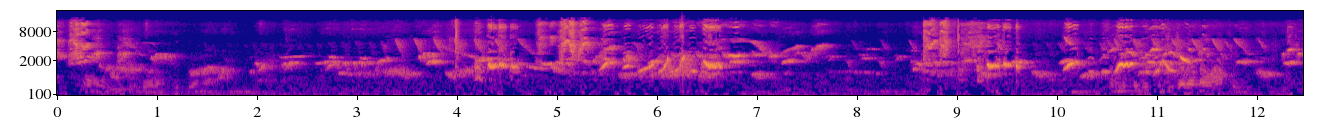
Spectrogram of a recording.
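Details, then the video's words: Wild white-rumped shama from the forest, used to lure other shamas, pours out varied whistled phrases, fast chattering trills and squeaky notes in two long bursts separated by a short quiet gap. "SUARA PIKAT MURAI BATU ASLI HUTAN"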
